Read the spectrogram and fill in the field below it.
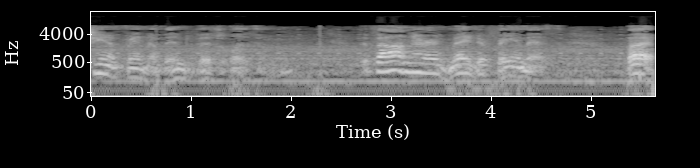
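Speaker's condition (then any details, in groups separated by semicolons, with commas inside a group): Traumatic brain injury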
